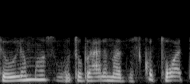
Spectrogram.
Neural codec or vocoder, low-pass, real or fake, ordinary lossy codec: codec, 24 kHz, 0.9 kbps, WavTokenizer, medium speech release version 1; 3.6 kHz; fake; AAC, 32 kbps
